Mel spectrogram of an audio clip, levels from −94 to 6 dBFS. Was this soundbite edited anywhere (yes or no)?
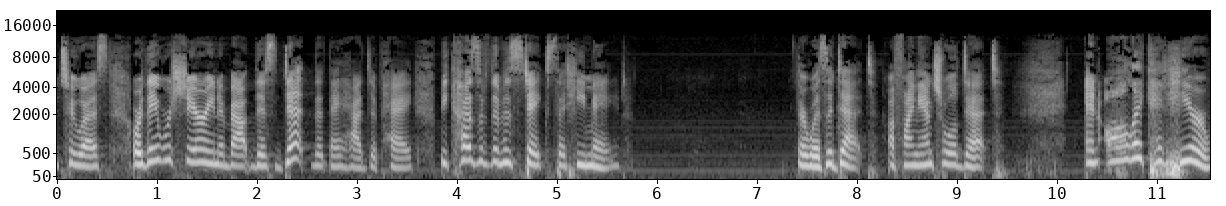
yes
